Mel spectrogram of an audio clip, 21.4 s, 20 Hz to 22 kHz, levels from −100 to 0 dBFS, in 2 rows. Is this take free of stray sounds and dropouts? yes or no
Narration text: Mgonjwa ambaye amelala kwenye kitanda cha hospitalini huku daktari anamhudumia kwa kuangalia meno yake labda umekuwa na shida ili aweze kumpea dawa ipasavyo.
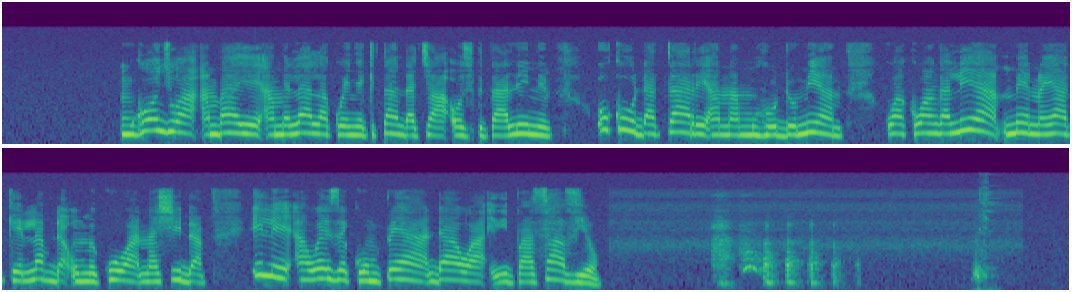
no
